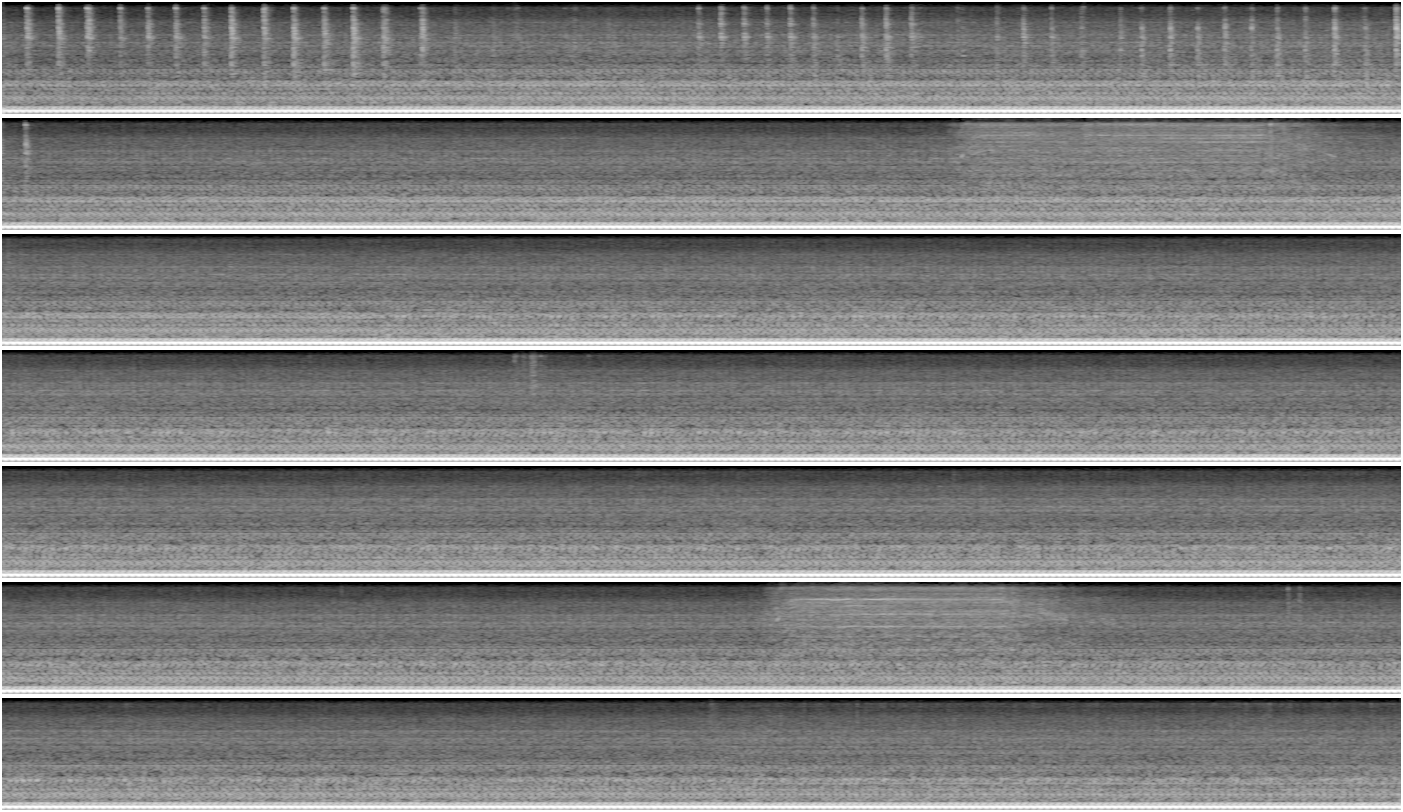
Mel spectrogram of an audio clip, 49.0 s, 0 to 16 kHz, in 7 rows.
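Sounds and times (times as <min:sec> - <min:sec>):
engine idling: 0:00.0 - 0:08.8, 0:11.5 - 0:14.8, 0:38.7 - 0:41.5.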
